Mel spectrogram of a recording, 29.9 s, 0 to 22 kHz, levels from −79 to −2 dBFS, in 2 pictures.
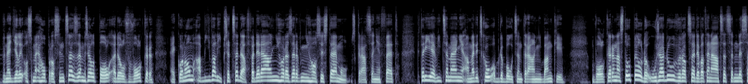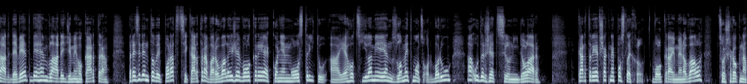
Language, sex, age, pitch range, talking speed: Czech, male, 30-49, 130-180 Hz, 130 wpm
